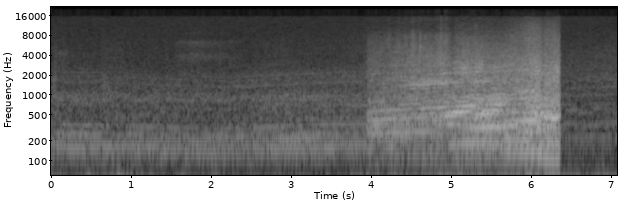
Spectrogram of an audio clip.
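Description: Race cars in a sim racing game drone along at a low level, then one engine swells into a louder, rising whine for a couple of seconds before dropping away abruptly.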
